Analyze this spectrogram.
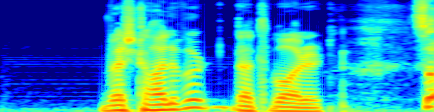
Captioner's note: speaking in foreign language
